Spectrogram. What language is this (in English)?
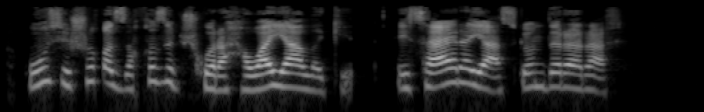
Abkhazian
